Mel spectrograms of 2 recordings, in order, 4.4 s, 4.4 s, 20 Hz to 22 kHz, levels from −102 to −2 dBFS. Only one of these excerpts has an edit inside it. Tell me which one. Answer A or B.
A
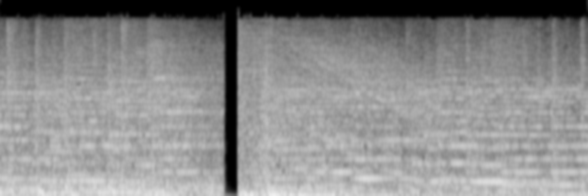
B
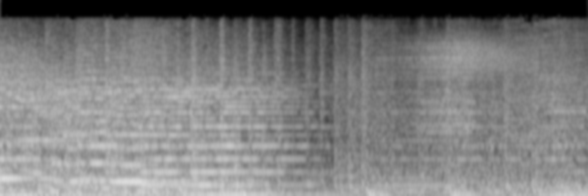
A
